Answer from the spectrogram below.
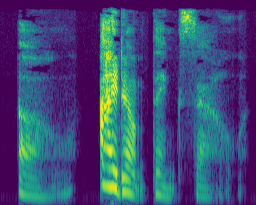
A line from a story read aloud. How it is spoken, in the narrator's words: someone purred from the open doorway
